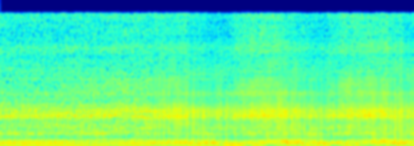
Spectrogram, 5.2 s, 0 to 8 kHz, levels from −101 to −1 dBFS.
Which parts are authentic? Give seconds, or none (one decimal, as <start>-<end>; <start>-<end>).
0.0-1.9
